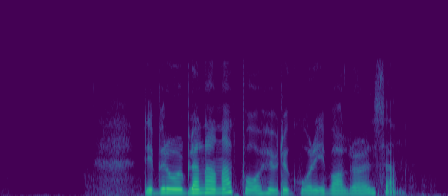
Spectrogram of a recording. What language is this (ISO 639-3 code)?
swe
